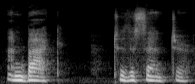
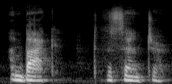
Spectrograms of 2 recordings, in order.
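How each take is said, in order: Both takes have the same delivery.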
